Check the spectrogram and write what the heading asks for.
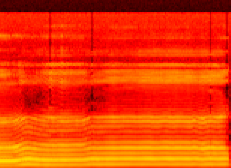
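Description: A man chanting a Sanskrit devotional verse, holding one long note that rises slightly at first and then stays steady.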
